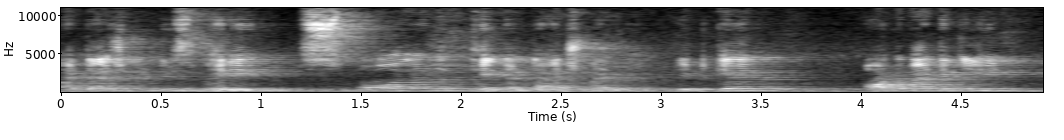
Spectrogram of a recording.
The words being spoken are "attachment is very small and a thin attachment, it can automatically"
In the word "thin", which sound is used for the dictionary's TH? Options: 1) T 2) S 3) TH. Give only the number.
1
